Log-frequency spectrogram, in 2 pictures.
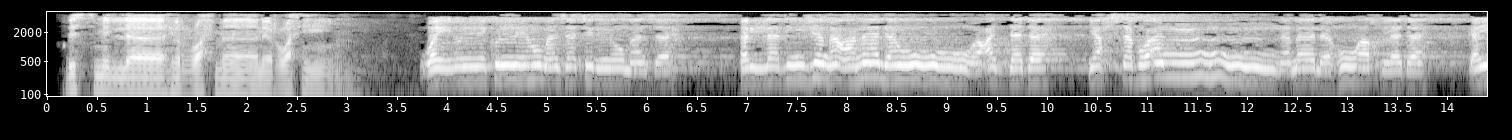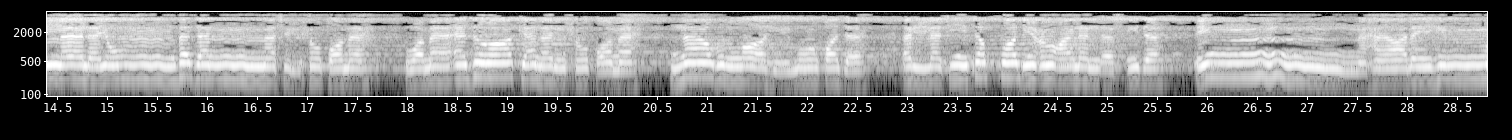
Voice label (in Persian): ترتیل سوره همزه; الثبیتی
